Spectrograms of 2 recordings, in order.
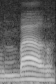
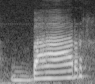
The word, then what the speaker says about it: Bar: monsieur Mbar voilà nee na bu ma ko wax Mbar parce que Mbar dafay nuroo ak Mbaar yooyu noonu nee na ma bien prononcer son nom Bar B-A-R. Mbaar amul B-A-R.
